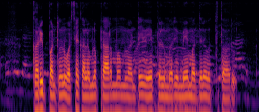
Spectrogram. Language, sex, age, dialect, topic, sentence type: Telugu, male, 18-24, Central/Coastal, agriculture, statement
